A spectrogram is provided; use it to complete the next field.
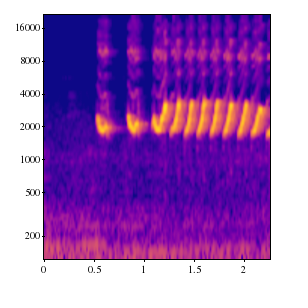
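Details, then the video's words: Orange-headed thrush in captivity, 'ngeplong' song for stimulating birds to breed. Two drawn-out whistles, then a fast run of about nine identical chirping notes repeated several times a second. "Suara Ngeplong ANIS MERAH Gacor Memancing Burung Agar Birahi dan Lanjut ke Tahap Teler"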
